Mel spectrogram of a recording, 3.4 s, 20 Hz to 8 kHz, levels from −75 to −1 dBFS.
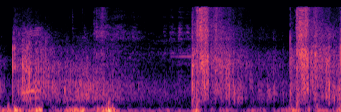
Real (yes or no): yes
